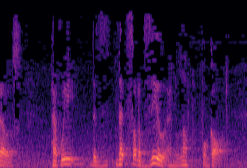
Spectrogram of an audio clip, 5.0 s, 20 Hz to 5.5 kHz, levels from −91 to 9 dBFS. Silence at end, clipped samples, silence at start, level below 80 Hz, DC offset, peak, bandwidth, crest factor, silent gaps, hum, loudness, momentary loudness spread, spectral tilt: 0 s; under 0.1%; 0 s; -56 dBFS; under 0.1%; -8 dBFS; 5.4 kHz; 18 dB; none; none; -27 LUFS; 20 LU; -10.5 dB/octave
